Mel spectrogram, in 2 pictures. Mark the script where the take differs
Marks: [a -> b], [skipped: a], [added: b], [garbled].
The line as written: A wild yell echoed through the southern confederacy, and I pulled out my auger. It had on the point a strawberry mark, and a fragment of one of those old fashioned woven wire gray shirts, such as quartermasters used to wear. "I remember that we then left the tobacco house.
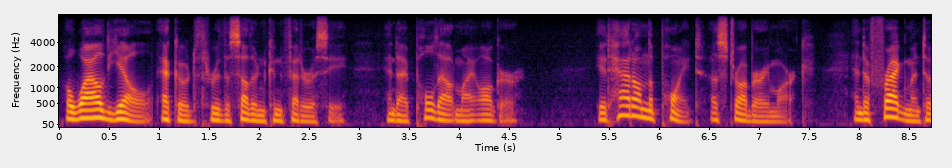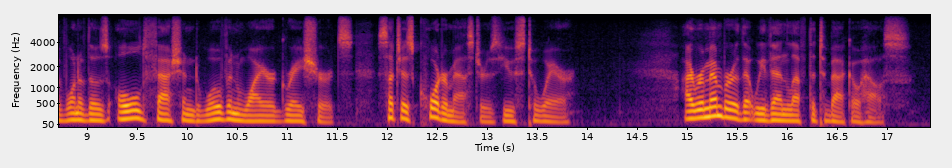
A wild yell echoed through the southern confederacy, and I pulled out my auger. It had on the point a strawberry mark, and a fragment of one of those old fashioned woven wire gray shirts, such as quartermasters used to wear. "I remember that we then left the tobacco house.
